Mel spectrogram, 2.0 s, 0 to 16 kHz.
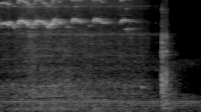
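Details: Squeaking cursor (carriage) on a White 1602 knitting machine with a newly installed interface: thin high squeal with each back-and-forth stroke, a dry sliding part; owner suspects it needs lubrication.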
